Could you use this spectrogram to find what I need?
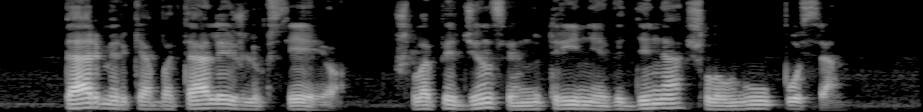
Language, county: Lithuanian, Tauragė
